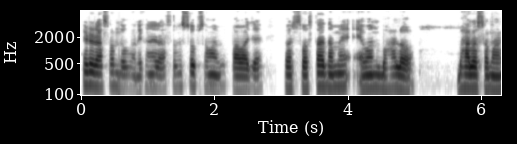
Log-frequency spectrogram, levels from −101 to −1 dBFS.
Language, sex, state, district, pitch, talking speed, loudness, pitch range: Bengali, male, Jharkhand, Jamtara, 140 Hz, 145 wpm, -21 LUFS, 135-145 Hz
